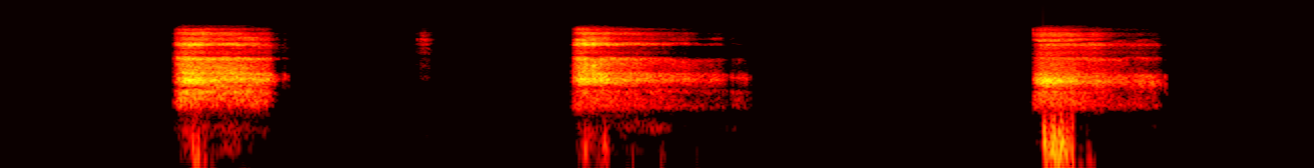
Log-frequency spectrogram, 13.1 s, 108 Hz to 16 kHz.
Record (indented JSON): {
  "exhalation_length": "13.1 s",
  "exhalation_amplitude": 8533,
  "exhalation_signal_mean_std_ratio": 0.36,
  "survey_phase": "alpha (2021-03-01 to 2021-08-12)",
  "age": "18-44",
  "gender": "Female",
  "wearing_mask": "No",
  "symptom_none": true,
  "smoker_status": "Ex-smoker",
  "respiratory_condition_asthma": false,
  "respiratory_condition_other": false,
  "recruitment_source": "REACT",
  "submission_delay": "1 day",
  "covid_test_result": "Negative",
  "covid_test_method": "RT-qPCR"
}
